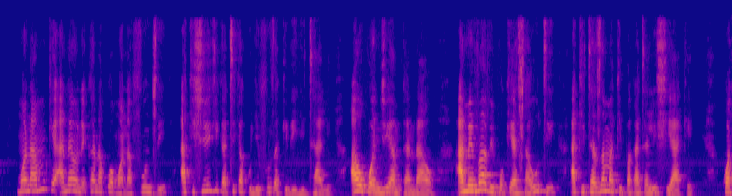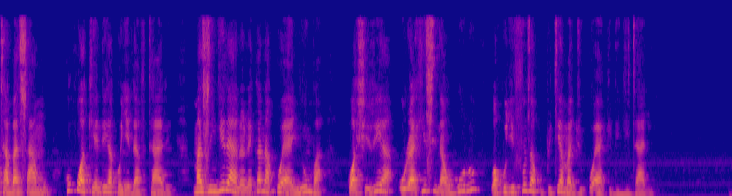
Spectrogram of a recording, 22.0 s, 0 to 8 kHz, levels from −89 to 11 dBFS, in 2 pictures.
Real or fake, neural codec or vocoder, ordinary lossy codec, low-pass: real; none; MP3, 64 kbps; 7.2 kHz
